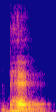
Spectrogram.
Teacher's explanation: ढ, इसका मूर्धा उच्चारण स्थान पहले के समान और स्पृष्ट संवार नाद घोष और महाप्राण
